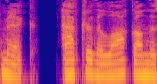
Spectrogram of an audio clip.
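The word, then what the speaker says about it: Muick: Balmoral is very close to the Queen's heart, with her naming her newest corgi Mick, pronounced Mick, after the loch on the Scottish.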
